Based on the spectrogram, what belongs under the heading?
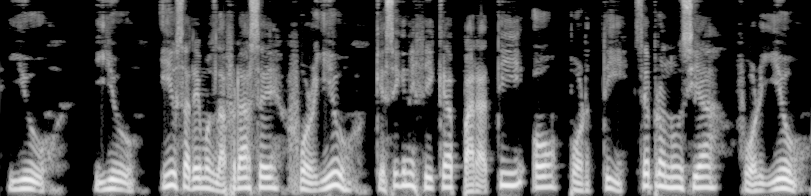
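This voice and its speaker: Male language teacher, dark mellow tone, dry close sound, deliberate drill delivery. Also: on the high side, lively intonation, no echo. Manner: slow, deliberate pronunciation drills with repetitions. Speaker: English teacher. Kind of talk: scripted language lesson narration.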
